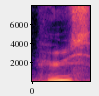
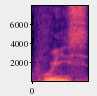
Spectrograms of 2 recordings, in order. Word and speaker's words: Haus: Zum Beispiel Haus. Wenn einer Häus sieht, dann ist er ein Urner oder ein Walliser. Wenn er Huis sieht, dann kommt er von Ob- oder Nidwalden.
